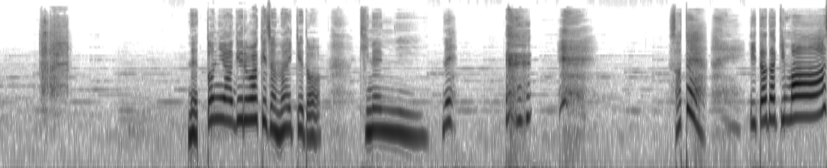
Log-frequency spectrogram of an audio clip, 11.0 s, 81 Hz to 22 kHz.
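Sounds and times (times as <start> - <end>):
camera shutter photographing cakes: 0.5 - 1.0
speech: 2.5 - 7.7, 9.0 - 11.0.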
